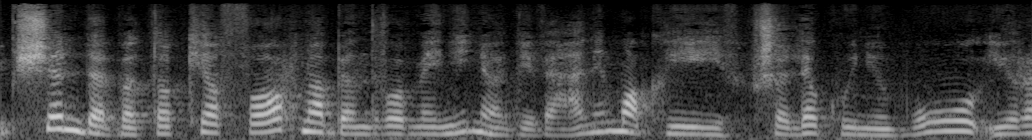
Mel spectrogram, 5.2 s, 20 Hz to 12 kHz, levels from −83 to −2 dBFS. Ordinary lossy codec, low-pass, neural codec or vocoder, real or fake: MP3, 48 kbps; 10.8 kHz; codec, 16 kHz in and 24 kHz out, 0.6 kbps, FocalCodec, streaming, 2048 codes; fake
